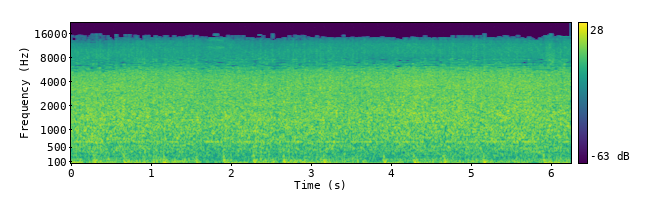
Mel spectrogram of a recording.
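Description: Fireworks: a dense, steady hiss and crackle, with a stream of low thumps from bursting shells.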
